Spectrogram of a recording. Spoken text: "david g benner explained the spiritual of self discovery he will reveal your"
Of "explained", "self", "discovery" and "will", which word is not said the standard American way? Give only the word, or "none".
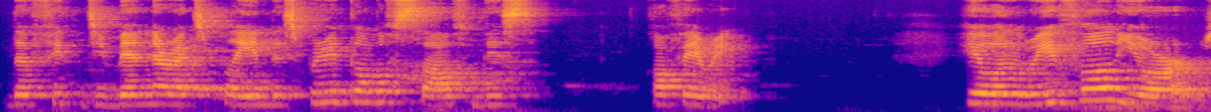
discovery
